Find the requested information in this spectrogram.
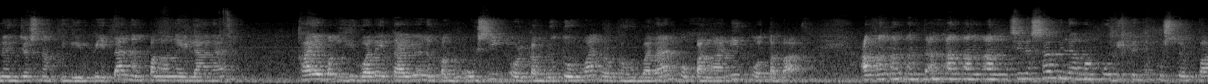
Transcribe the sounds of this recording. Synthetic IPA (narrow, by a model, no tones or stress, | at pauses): nɐŋd͡ʒo̞snɐŋkɪŋɪmpiːt̪ɐnɐŋpɐŋaŋɐjlaːŋɐn | kaːjabɐŋʔɪɦɪwɐlajt̪aːjo̞nɐŋpɐɡuʔuːsɪkʔoɹkɐɡʊt̪uːmɐnʔoɹkɐɦʊbɐɾanʔo̞pɐŋaːlɪɡ̪ʔo̞t̪ɐba̰ʔ | ʔɐŋʔɐŋʔɐŋʔɐŋɐŋʔɐŋʔɐŋʔɐŋsɪnaːsaːbɪlaːmɐŋpʊd̪iːt̪onɪkʊst̪olpa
